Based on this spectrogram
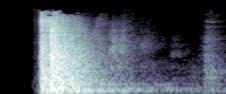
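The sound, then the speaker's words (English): A door shuts firmly as a man walks out, with one solid, echoing thud that fades over a moment, followed by a faint click of the latch. No voices. “He's actually walking out the door.”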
